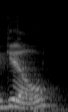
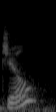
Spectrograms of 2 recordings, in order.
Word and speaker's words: gill: of a pint and the gill or jill it's it's spelled with a g but we know it could be it could be gil which is a quarter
